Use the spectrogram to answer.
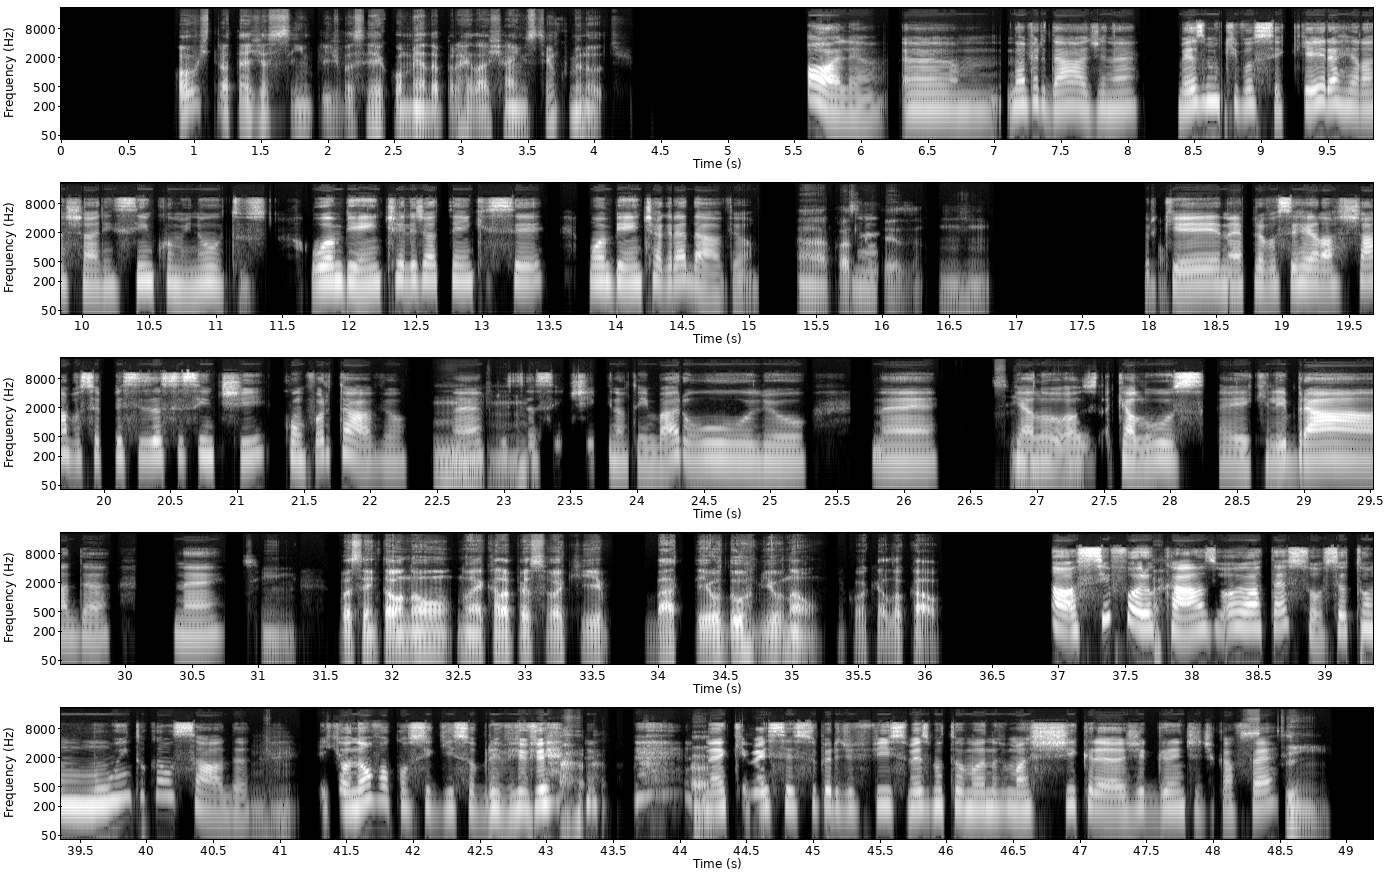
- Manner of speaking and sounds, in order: unintelligible speech; laughing while speaking: "sobreviver"
- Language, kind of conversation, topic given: Portuguese, podcast, Qual estratégia simples você recomenda para relaxar em cinco minutos?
